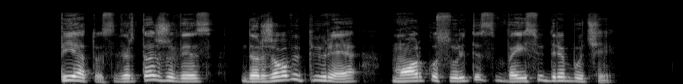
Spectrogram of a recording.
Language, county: Lithuanian, Vilnius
